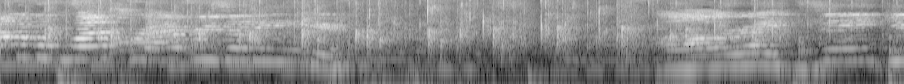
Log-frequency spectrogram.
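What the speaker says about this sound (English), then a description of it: "One more round of applause for everybody." Audience at a children's craft awarding ceremony at KidZania Manila claps in a dense, continuous burst, with children's voices and chatter mixed in throughout.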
